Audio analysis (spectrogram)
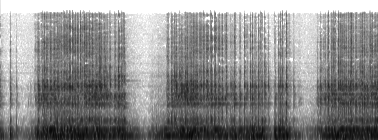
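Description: Fingertips and short nails scratch and rub across the hollow metal wire-mesh grille of a silver condenser microphone while a hand wraps around its top. Close, heavy scraping fills the low end with a deep, rumbling, muffled texture and some brighter crackle above, in long rough passes separated by brief near-silent pauses.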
